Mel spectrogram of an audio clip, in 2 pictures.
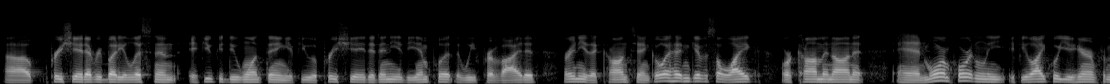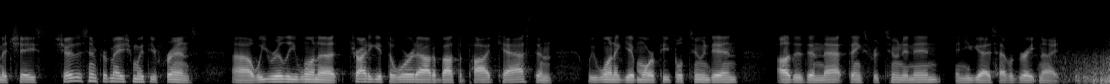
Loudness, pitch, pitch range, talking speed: -28 LUFS, 110 Hz, 105-120 Hz, 245 wpm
